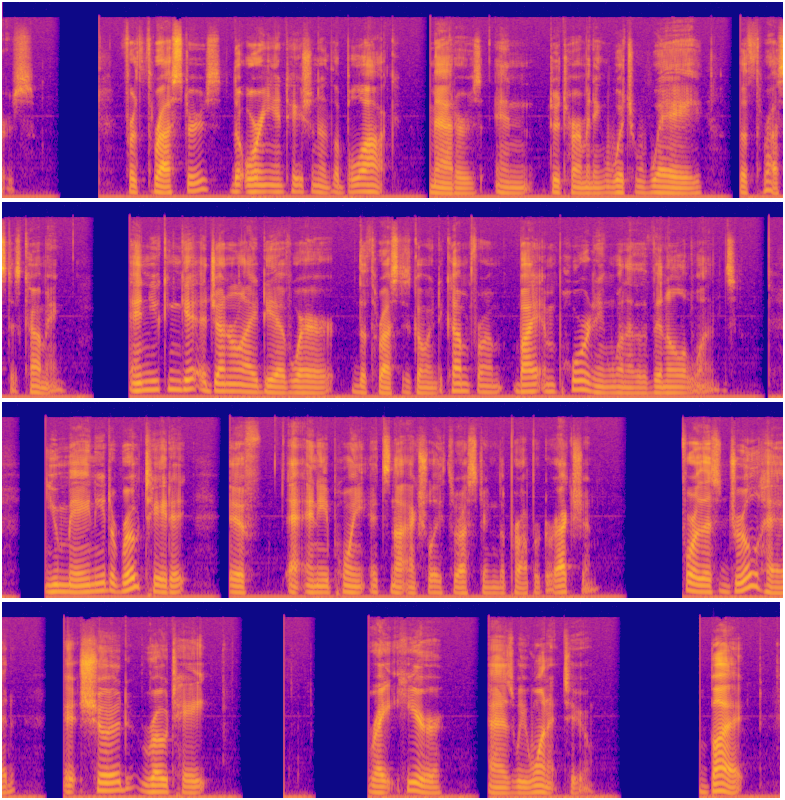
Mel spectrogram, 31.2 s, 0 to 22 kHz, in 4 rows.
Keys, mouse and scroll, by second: 24.2 shift+s, 24.8 click, 25.5-26.5 typing, 31.0 right click.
